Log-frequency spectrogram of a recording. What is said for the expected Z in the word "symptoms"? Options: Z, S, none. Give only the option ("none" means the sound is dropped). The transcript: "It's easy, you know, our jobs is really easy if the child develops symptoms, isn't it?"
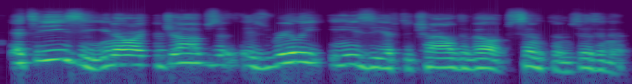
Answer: Z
